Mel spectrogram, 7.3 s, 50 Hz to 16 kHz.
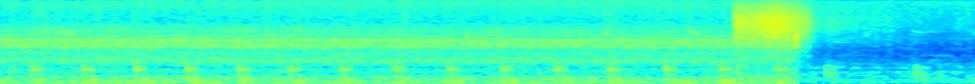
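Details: Diesel heater mounted on the side of a camper, warmed up and set to run low: sharp regular ticks about 2.5 per second over a low hum, fuel dosing pump clicking loudly, up to 84 dB.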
